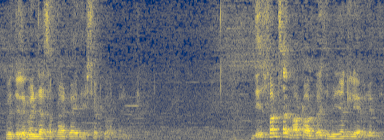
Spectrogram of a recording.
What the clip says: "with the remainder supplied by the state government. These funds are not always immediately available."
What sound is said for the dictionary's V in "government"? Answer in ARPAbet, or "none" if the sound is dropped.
none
